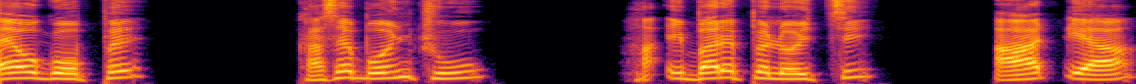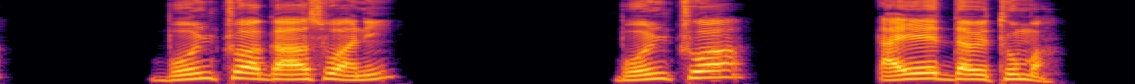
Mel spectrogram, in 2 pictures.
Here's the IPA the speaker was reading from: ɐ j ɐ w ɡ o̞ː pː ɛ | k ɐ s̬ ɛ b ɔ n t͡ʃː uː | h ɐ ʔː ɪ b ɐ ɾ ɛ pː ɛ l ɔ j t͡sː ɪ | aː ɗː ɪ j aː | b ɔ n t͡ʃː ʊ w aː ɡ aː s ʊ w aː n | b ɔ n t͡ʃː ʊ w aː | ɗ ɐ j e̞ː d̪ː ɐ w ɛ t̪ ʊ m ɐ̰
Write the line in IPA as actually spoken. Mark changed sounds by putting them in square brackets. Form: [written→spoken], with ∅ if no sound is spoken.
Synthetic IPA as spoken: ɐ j ɐ w ɡ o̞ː pː ɛ | k ɐ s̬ ɛ b ɔ n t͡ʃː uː | h ɐ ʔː ɪ b ɐ ɾ ɛ pː ɛ l ɔ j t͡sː ɪ | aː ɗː ɪ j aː | b ɔ n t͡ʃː ʊ w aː ɡ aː s ʊ w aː n | b ɔ n t͡ʃː ʊ w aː | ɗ ɐ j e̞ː d̪ː ɐ w ɛ t̪ ʊ m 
